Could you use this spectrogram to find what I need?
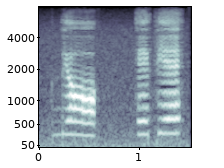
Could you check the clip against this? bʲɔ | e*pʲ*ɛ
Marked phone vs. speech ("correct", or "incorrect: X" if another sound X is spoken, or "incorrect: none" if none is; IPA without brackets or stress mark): correct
